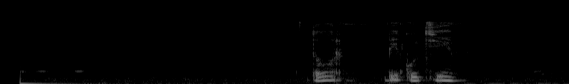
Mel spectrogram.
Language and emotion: Russian, sad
